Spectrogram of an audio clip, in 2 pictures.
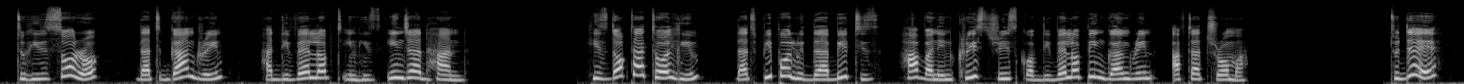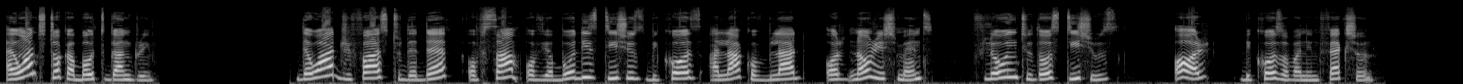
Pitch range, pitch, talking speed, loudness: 220-295 Hz, 255 Hz, 130 wpm, -19 LUFS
